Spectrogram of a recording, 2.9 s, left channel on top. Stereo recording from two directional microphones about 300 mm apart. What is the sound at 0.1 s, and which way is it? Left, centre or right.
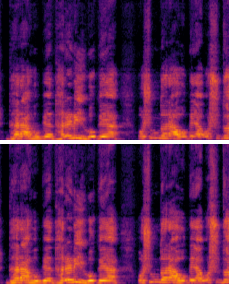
Speech, centre.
